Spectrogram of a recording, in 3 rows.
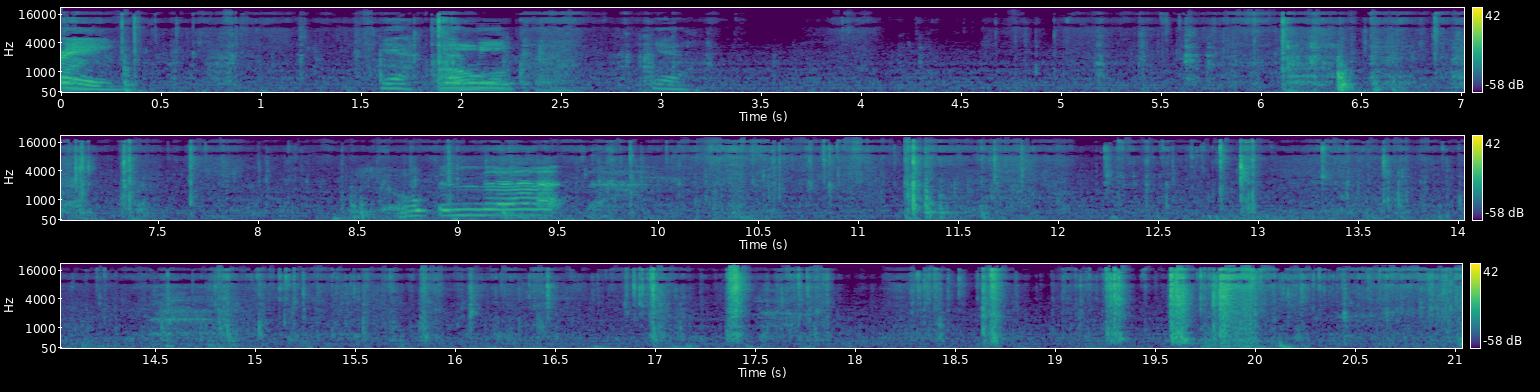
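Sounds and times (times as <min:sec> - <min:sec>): plastic packaging crinkling: 0:06.8 - 0:21.0.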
